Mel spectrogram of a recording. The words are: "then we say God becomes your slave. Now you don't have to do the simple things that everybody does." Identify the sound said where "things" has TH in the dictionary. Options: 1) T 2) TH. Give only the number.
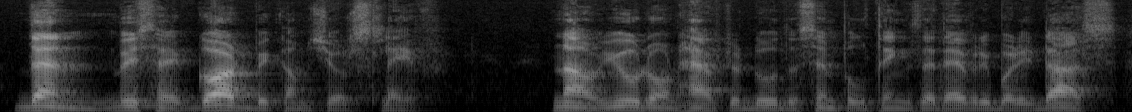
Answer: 1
